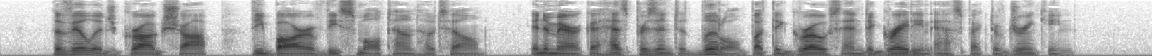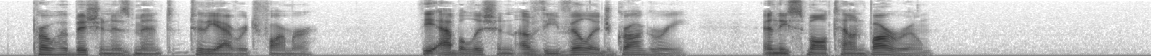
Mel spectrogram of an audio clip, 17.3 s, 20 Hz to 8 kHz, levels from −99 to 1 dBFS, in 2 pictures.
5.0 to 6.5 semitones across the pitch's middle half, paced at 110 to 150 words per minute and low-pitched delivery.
No: narrow, 2.6 semitones; average, 140 wpm; very low, 95 Hz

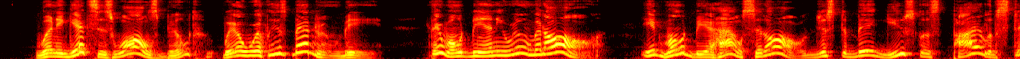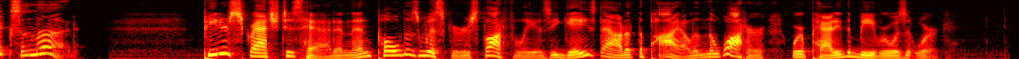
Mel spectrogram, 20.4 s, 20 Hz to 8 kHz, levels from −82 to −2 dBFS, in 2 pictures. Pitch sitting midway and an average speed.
Yes: medium, 165 Hz; average, 180 wpm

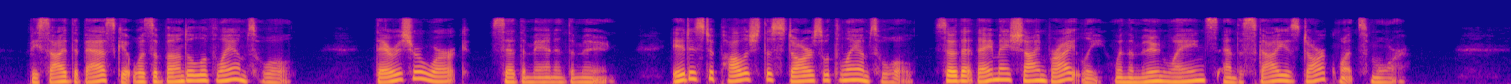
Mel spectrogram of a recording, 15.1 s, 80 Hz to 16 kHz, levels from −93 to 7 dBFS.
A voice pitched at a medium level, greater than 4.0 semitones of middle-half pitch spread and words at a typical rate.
Yes: medium, 175 Hz; average, 4.6 semitones; average, 185 wpm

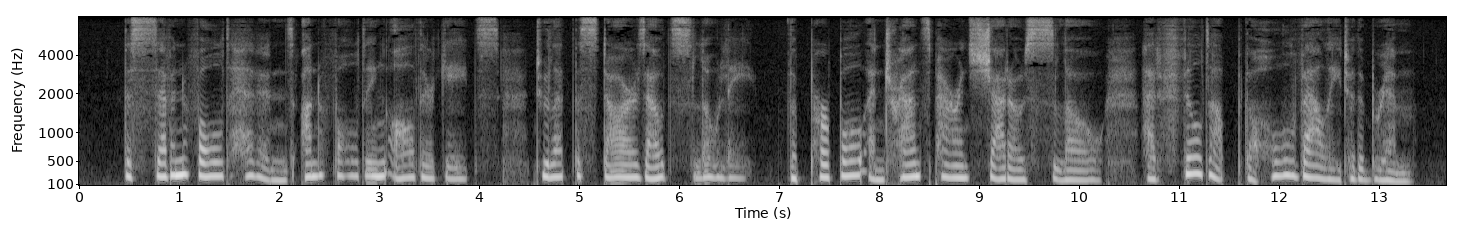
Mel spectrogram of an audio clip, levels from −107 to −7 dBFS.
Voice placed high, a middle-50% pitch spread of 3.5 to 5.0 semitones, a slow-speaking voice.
Yes: high, 215 Hz; average, 3.8 semitones; slow, 125 wpm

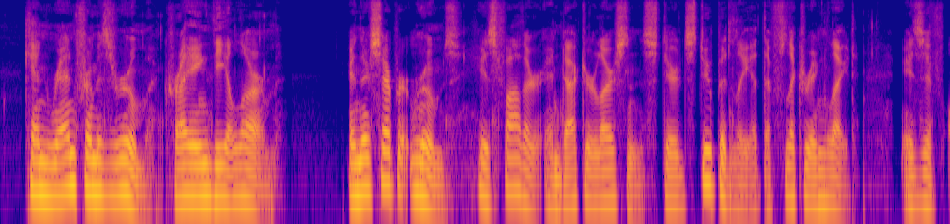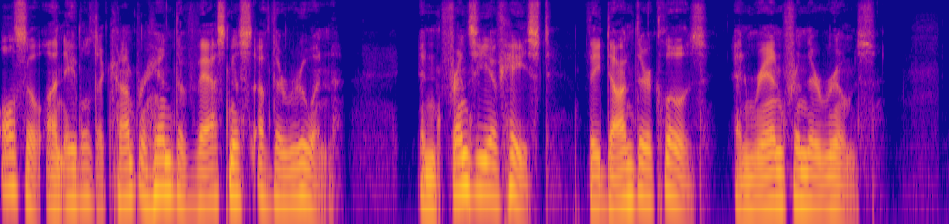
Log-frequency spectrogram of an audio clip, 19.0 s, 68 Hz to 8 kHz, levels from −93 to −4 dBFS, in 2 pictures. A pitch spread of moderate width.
Yes: average, 4.6 semitones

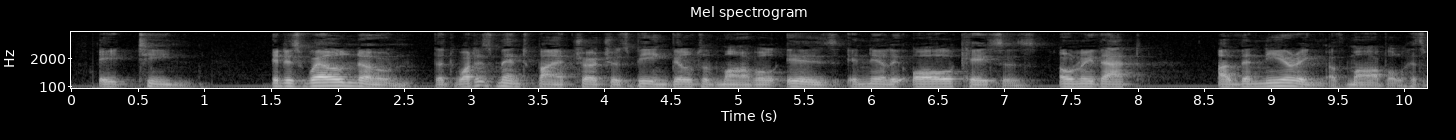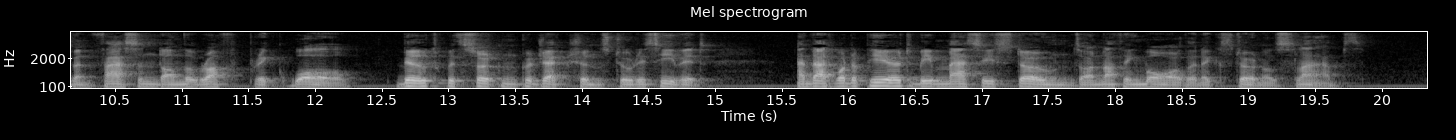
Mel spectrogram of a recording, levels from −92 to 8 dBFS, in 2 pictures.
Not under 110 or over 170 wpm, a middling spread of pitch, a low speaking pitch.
Yes: average, 165 wpm; average, 3.5 semitones; very low, 95 Hz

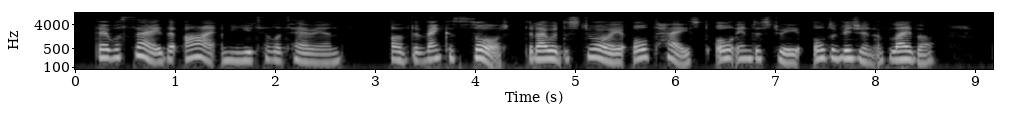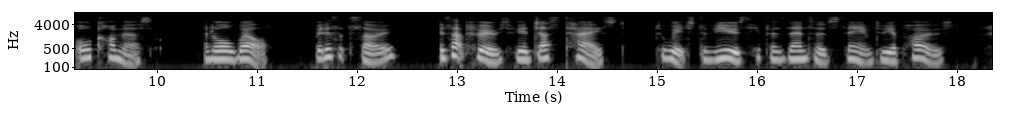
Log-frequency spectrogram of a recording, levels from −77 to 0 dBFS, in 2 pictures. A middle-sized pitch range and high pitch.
Yes: average, 3.5 semitones; high, 205 Hz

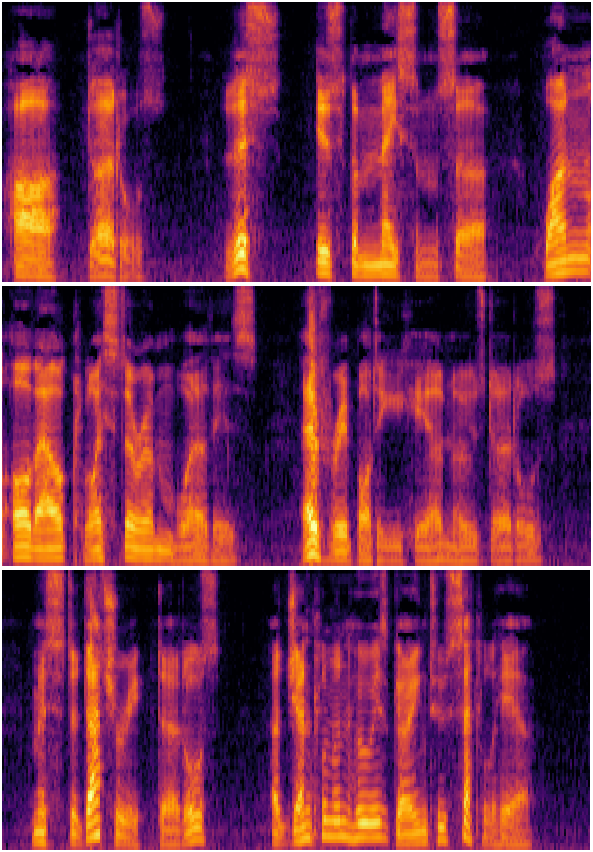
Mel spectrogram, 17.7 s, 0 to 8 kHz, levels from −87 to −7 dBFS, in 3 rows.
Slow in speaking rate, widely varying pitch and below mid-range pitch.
Yes: slow, 90 wpm; wide, 7.1 semitones; very low, 95 Hz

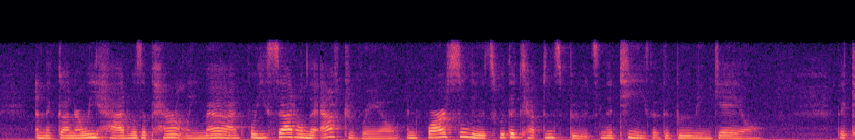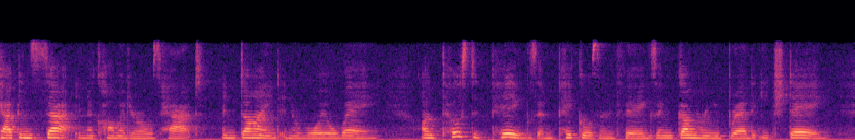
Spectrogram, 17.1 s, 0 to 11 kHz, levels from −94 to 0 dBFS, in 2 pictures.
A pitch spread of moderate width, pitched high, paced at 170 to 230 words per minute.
Yes: average, 3.2 semitones; high, 210 Hz; average, 190 wpm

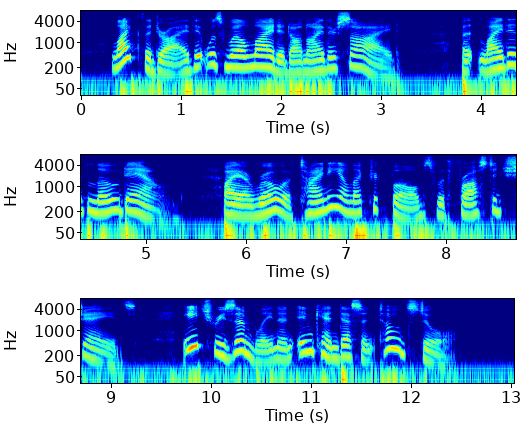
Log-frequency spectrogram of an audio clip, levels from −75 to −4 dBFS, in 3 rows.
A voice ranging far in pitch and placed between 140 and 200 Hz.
Yes: wide, 6.6 semitones; medium, 185 Hz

